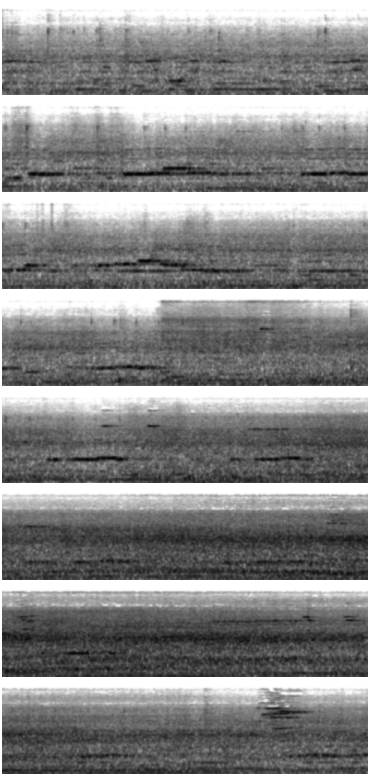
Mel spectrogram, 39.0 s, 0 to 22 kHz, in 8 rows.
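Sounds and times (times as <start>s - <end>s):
train wheels rumbling on rail: 0.0s - 39.0s
high wheel squeals: 15.9s - 21.9s, 22.5s - 39.0s.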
